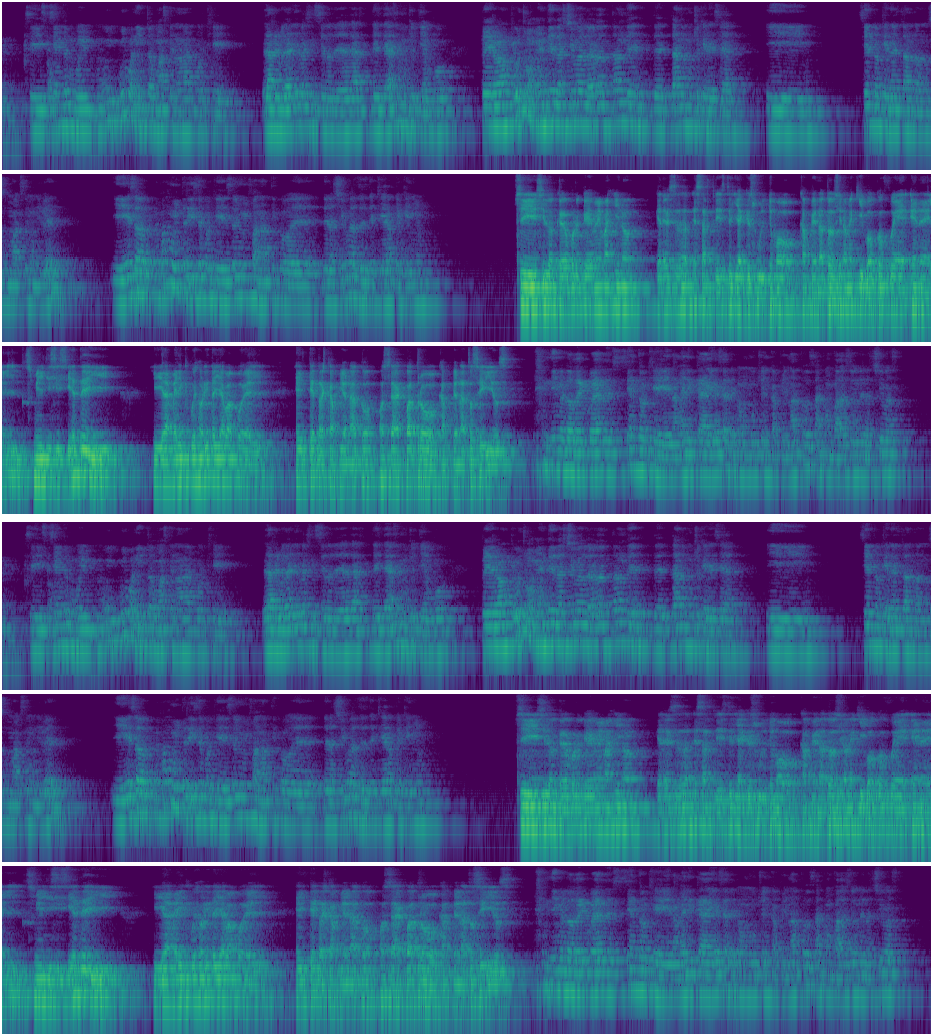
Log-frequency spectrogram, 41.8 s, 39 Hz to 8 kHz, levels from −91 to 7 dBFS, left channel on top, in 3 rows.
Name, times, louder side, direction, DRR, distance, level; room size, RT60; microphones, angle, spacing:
voice 1, 0.3-3.4 3.9-6.7 7.2-11.0 11.5-12.1 12.9-14.8 15.6-20.3 35.8-41.3, left 1 dB, 45° left, -7 dB, 1.3 m, -41 dB
voice 2, 21.6-23.5 23.8-29.5 30.1-31.8 32.3-35.5, left 3 dB, 70° left, 6 dB, 0.3 m, -30 dB
3.6 x 2.6 x 2.8 m, 0.99 s
head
